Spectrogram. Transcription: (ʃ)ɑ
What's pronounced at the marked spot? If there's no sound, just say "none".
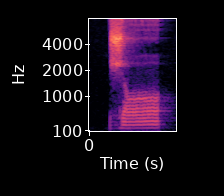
ʒ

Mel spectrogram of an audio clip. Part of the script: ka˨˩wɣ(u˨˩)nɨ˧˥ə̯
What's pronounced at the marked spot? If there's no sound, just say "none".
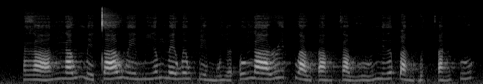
u˨˩˦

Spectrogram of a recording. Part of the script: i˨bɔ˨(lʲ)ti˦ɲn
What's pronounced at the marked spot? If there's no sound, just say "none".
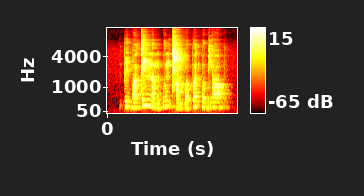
l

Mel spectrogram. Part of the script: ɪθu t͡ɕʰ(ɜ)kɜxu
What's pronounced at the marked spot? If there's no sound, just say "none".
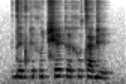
ɛ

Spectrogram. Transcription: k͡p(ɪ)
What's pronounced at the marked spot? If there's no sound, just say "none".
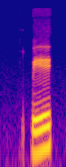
ɪ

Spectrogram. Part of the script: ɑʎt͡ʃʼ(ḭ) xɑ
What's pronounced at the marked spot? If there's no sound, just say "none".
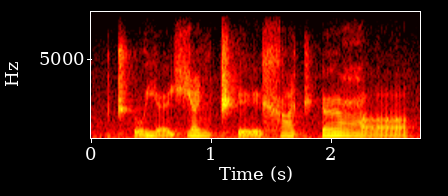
ḛ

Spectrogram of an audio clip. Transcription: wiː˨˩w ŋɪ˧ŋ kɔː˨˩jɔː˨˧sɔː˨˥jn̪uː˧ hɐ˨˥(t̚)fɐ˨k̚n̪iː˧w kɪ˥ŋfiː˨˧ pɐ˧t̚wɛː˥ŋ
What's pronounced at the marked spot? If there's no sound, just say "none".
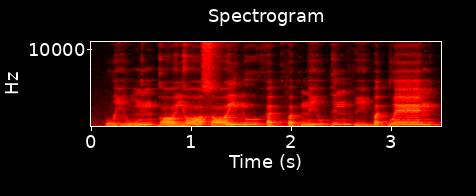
t̚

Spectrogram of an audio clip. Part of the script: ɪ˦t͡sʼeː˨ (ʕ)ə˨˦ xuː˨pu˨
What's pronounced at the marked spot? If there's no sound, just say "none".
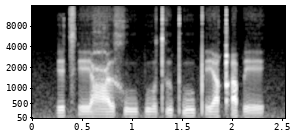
ʕ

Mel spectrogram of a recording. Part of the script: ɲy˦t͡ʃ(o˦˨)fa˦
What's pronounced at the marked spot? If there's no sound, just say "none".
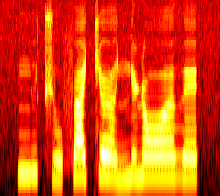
o˨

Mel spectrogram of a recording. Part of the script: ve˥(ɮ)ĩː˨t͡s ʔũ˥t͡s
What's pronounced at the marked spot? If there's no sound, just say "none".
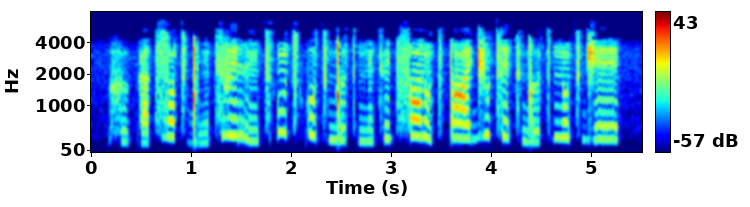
r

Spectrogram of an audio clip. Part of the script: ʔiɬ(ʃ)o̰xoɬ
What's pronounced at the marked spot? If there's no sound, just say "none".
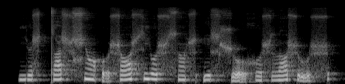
ʃ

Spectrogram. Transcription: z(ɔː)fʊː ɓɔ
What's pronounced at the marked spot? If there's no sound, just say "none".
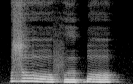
ɔː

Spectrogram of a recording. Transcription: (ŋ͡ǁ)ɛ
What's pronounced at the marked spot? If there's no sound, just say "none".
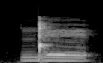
ŋ͡ǃ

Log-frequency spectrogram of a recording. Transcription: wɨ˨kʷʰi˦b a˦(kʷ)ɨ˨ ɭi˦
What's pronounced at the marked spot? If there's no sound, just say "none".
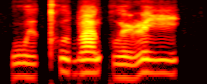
kʷ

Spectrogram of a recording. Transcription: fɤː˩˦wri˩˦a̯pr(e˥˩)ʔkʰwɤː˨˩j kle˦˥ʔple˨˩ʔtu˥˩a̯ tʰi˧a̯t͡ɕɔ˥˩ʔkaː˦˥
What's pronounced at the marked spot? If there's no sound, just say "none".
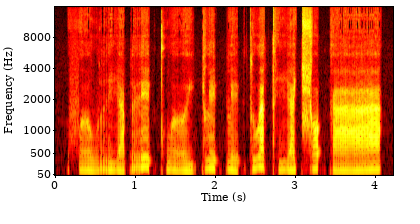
e˥˩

